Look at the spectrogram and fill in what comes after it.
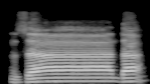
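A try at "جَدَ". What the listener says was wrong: দাল তো টান দেয়া যাবে না হারাকাত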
